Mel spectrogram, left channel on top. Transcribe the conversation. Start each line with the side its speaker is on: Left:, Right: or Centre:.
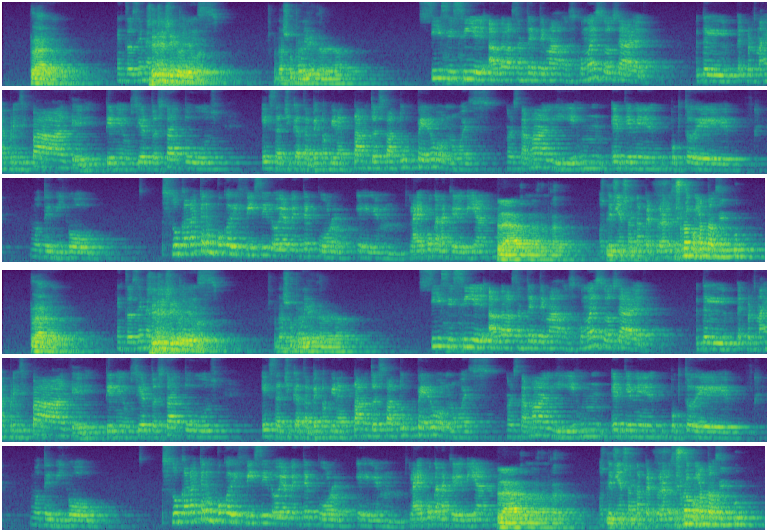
Left: claro.
Right: Eh, entonces me
Left: Sí,
Right: parece
Left: sí, sí,
Right: que
Left: oye, pues
Right: es
Left: suena
Right: muy,
Left: súper bien, la verdad.
Right: sí, sí,
Left: Mm,
Right: sí,
Left: mm, mm.
Right: habla bastante de temas como eso, o sea del el personaje principal, que él tiene un cierto estatus, esta chica tal vez no tiene tanto estatus, pero no es, no está mal y es un, él tiene un poquito de, como te digo? Su carácter es un poco difícil, obviamente, por eh, la época en la que vivían,
Left: Claro,
Right: no,
Left: claro, claro.
Right: no
Left: Sí,
Right: tenían
Left: sí, sí.
Right: tanta apertura a los sentimientos.
Left: Es una cosa también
